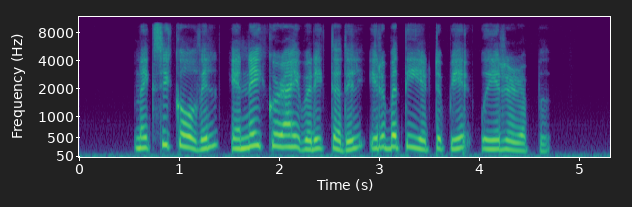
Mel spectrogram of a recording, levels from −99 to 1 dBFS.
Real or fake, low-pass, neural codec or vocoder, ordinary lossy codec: fake; 9.9 kHz; autoencoder, 22.05 kHz, a latent of 192 numbers a frame, VITS, trained on many speakers; none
